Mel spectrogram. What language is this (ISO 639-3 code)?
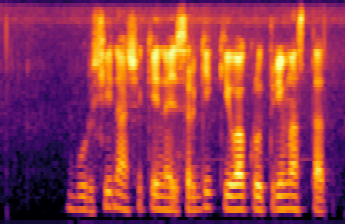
mar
